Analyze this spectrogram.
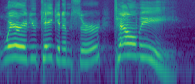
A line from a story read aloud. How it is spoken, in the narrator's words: she blurts out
